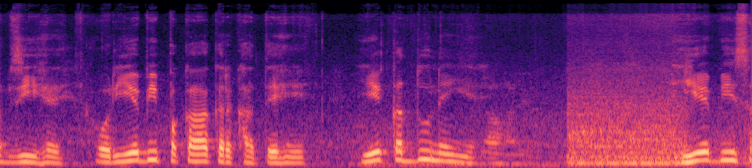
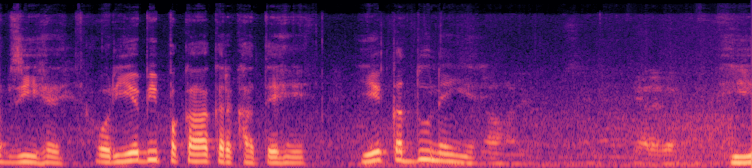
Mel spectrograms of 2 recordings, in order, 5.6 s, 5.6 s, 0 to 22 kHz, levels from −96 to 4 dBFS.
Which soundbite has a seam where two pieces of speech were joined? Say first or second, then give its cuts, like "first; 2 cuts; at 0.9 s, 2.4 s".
first; 1 cut; at 4.3 s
